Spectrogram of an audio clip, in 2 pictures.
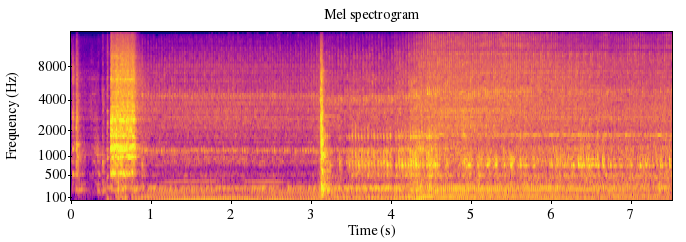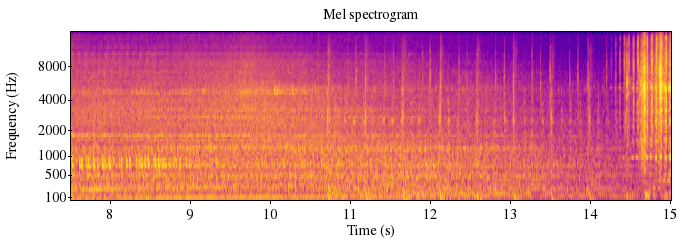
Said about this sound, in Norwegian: Ja, da er det tid for Volvo Amazon de neste to timene her på NRK Alltid Contentum. Nærmere bestemt Volvo Amazon 1969-modell starter opp og kjører av sted.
